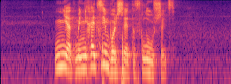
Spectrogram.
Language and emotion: Russian, angry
